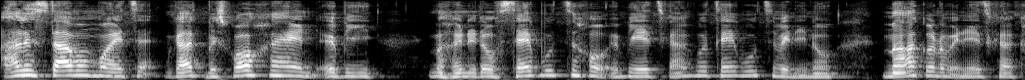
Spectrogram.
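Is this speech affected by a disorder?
Yes: cerebral palsy; from birth, physical not cognitive, wheelchair user, needs daily help, IV assistance model nearly 10 years.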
